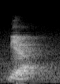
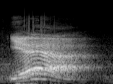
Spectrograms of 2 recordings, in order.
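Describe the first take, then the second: First: It is said at normal, quiet volume. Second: It is said noticeably louder.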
